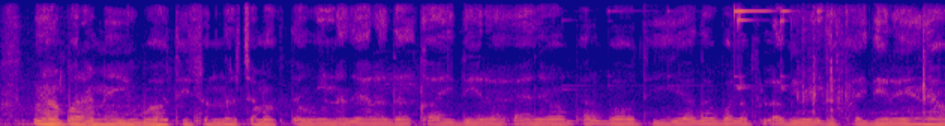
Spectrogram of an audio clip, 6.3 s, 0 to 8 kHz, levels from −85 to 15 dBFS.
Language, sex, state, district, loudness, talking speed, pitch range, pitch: Hindi, male, Chhattisgarh, Rajnandgaon, -30 LUFS, 255 wpm, 150-160 Hz, 155 Hz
